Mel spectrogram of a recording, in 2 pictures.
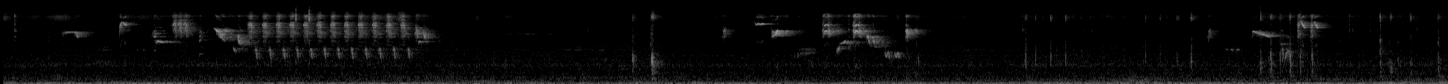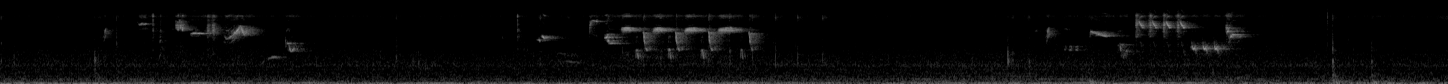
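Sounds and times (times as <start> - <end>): birds chirping: 0.0 - 13.5, 14.1 - 17.8, 19.4 - 22.3, 24.6 - 27.1
bird trill: 0.6 - 9.3, 12.1 - 13.3, 15.8 - 17.6, 19.6 - 22.2, 24.9 - 27.0.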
